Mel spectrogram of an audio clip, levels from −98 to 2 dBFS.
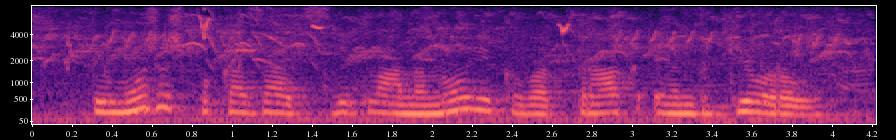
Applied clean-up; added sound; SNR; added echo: none; Bird; 13 dB; none.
